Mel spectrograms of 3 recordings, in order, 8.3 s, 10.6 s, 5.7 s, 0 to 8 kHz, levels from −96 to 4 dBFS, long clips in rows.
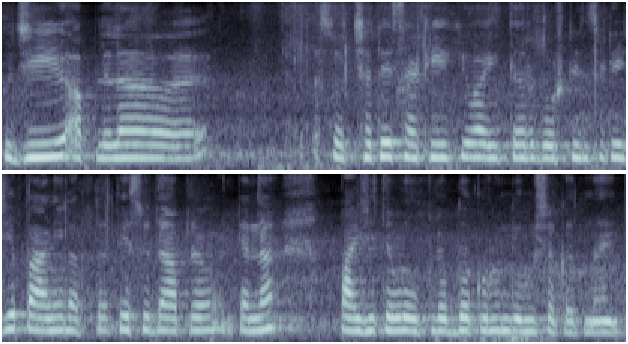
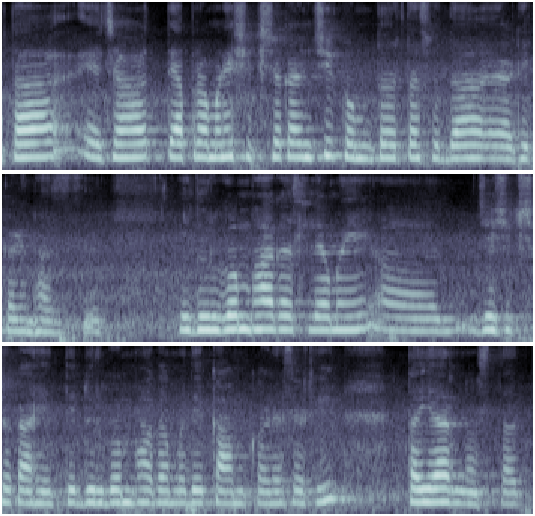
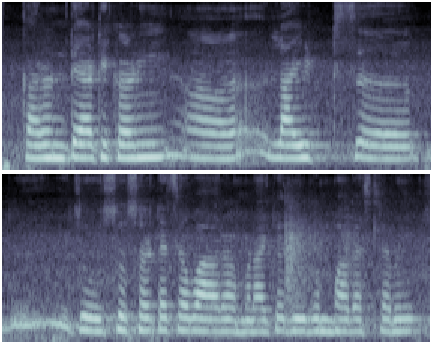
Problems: constant background noise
